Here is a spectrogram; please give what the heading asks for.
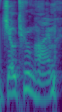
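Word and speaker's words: Jötunheim: one Odin is one yo dime is spelled very different than I thought it was with a J it's like Joe to mime yeah Odin like Yoda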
